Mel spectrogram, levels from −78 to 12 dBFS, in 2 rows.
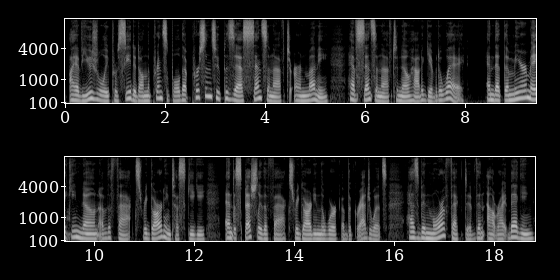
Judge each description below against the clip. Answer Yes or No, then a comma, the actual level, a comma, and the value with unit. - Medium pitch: Yes, medium, 165 Hz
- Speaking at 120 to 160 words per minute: No, average, 170 wpm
